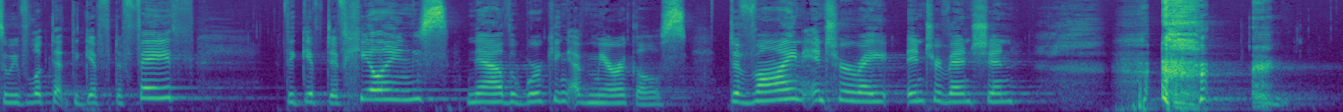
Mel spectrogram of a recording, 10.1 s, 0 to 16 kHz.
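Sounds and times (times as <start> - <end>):
speech: 0.0 - 7.7, 8.4 - 9.8
person coughing rough throaty coughs: 8.5 - 9.8.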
